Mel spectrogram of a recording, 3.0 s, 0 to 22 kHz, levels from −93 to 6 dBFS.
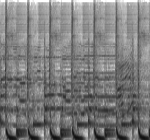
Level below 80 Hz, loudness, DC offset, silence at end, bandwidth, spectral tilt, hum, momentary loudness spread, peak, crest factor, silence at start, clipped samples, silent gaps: -12 dBFS; -8 LUFS; under 0.1%; 0 s; over 20 kHz; -5 dB/octave; none; 1 LU; 0 dBFS; 6 dB; 0 s; 2%; none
